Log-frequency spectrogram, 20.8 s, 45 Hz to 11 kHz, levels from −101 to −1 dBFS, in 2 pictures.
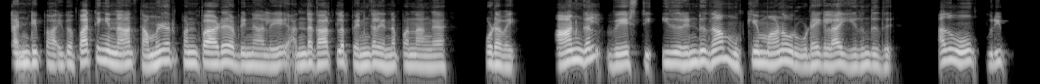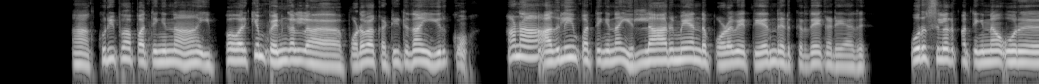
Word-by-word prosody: கண்டிப்பா. 180 -1 0
இப்ப 170 +1 -3
பாத்தீங்கன்னா 195 -4 +3 0.2
தமிழர் 195 +9 +2
பண்பாடு 180 0 +4
அப்படீன்னாலே, 155 -2 -1 0.2
அந்த 165 +2 +1
காலத்துல 180 +2 +1
பெண்கள் 165 +1 +1
என்ன 155 +2 -2
பண்ணாங்க? 150 -2 -2 0.5
புடவை, 165 -5 +1 0.5
ஆண்கள் 220 +4 +4 0.2
வேஷ்டி. 160 -2 -1 0.2
இது 180 0 +1
2 190 +3 +2
தான் 235 +2 +3
முக்கியமான 180 +2 0
ஒரு 175 - -1
உடைகளா 160 +1 0 0.2
இருந்துது. 150 -1 -3 0.5
அதுவும் 200 -1 +1
குறிப் 175 +4 -5 1.1
ஆ - - 0 0.2
குறிப்பா 235 +2 -1
பாத்தீங்கன்னா, 195 0 +1 0.3
இப்ப 210 +10 -4
வரைக்கும் 255 +7 +1
பெண்கள் 210 +2 +3
அ - - +3 0.3
பொடவை 180 +6 +1
கட்டிட்டு 180 +2 -5
தான் 200 -2 +3
இருக்கோம். 185 +2 -6 0.4
ஆனா 275 0 +4 0.2
அதுலயும் 235 +6 +3
பாத்தீங்கன்னா, 205 0 -1
எல்லாருமே 215 +5 +3
அந்த 205 -3 +1
பொடவைய 180 +3 +1
தேர்ந்தெடுக்கறதே 180 -2 -2
கெடையாது. 150 -2 -5 0.5
ஒரு 240 +1 +4
சிலர் 225 -2 0
பாத்தீங்கன்னா, 195 -1 0
ஒரு 190 -1 +3
185 Hz, 135 wpm, -25 LUFS, 165-205 Hz, 1.1 s, பண்பாடு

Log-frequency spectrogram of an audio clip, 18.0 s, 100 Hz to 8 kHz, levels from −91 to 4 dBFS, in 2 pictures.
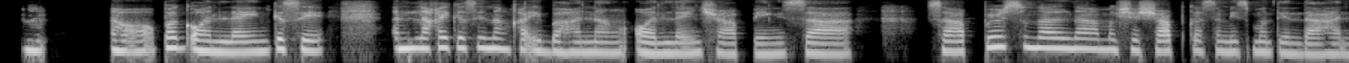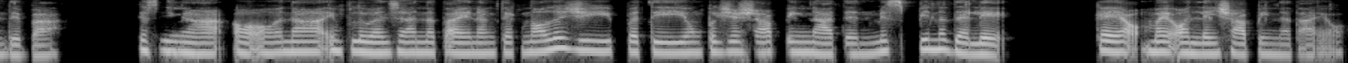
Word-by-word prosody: M 240 -1 +2 0.5
oo, 230 0 +2
'pag 290 -1 +5
online 225 -1 +4
kasi, 245 -3 +4 0.5
ang 275 0 +5
laki 285 +1 +5
kasi 290 0 0
ng 275 -1 +2
kaibahan 225 -2 0
ng 215 -1 -1
online 210 0 +1
shopping 195 0 -1
sa 200 -2 +2 0.5
sa 230 -1 +2
personal 300 -2 +3
na 270 -1 +1
mag-sho-shop 240 -2 +4
ka 240 - -4
sa 230 - -4
mismong 225 0 -3
tindahan 195 -2 -2
'di 180 -2 -6
ba. - - -3 0.5
Kasi 235 -1 -4
nga, 205 -1 0
oo, 205 -1 -1
na-impluwensyahan 225 -1 -2
na 215 - -4
tayo 210 - 0
ng 205 0 -4
technology, 230 +3 -1
pati 215 -2 -3
'yung 215 0 -5
pag-sho-shopping 220 0 -1
natin, 195 0 -4
mas 235 +1 0
pinadali. 220 -7 -1 0.7
Kaya 230 -2 +3
may 225 -1 +1
online 200 -1 -1
shopping 195 -1 0
na 185 - -9
tayo. 215 +2 -9
220 Hz, 145 wpm, -22 LUFS, 210-240 Hz, 0.7 s, pag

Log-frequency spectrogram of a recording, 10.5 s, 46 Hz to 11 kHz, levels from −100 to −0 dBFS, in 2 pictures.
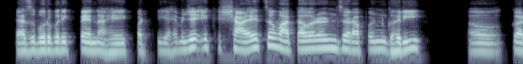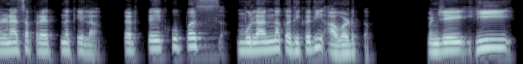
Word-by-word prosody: त्याचबरोबर 155 +2 0
एक 155 0 -2
पेन 150 -3 +6
आहे, 135 -1 -1
एक 135 0 -8
पट्टी 145 - -8
आहे. 140 - -8
म्हणजे 160 +5 +3
एक 185 -2 -7
शाळेचं 180 +7 +4
वातावरण 175 +1 +3
जर 170 -1 +1
आपण 160 +2 -2
घरी 150 +4 +2 0.5
अ, 140 - -9 0.4
करण्याचा 150 +1 0
प्रयत्न 145 -1 -4
केला, 135 -5 -7 0.3
तर 150 - -1 0.2
ते 175 0 0
खूपच 210 +1 -5 0.2
मुलांना 150 +3 0
कधी-कधी 160 +5 -3
आवडतं. 125 0 -3 0.6
म्हणजे 135 +2 +2 0.3
ही 190 +2 +5
155 Hz, 150 wpm, -23 LUFS, 145-175 Hz, 0.6 s, पेन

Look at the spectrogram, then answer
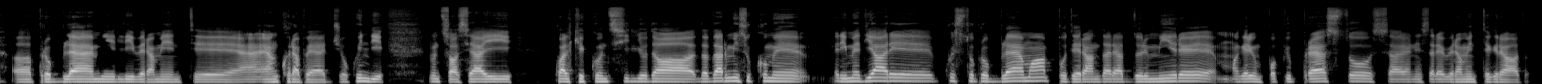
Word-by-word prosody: ehm, 115 0 +1
problemi, 125 +1 +3
lì 120 0 0
veramente 115 -1 -1
è 115 +1 -1
è - - +1
ancora 120 -1 +1
peggio. 110 0 -3
Quindi 130 -1 +1 0.5
non 135 -1 -2
so 120 -3 +1
se 130 - -1
hai 125 0 +3 0.4
qualche 130 -1 +1
consiglio 135 0 -1
da 130 -2 +4
da 135 +1 -1
darmi 150 +2 +3
su 160 +1 -4
come 145 -3 0 0.2
rimediare 150 0 +1
questo 155 -2 -5
problema, 150 +4 +2
poter 130 -3 -1
andare 125 +1 0
a 125 - +1
dormire 135 +2 +1
magari 130 +1 -2
un 125 -2 -3
po' 130 - -6
più 135 -1 -8
presto, 135 +1 -1
sar 120 0 -6
ne 120 0 -9
sarei 120 0 -3
veramente 120 0 -3
grato. 110 -3 -2
130 Hz, 145 wpm, -22 LUFS, 120-140 Hz, 0.5 s, da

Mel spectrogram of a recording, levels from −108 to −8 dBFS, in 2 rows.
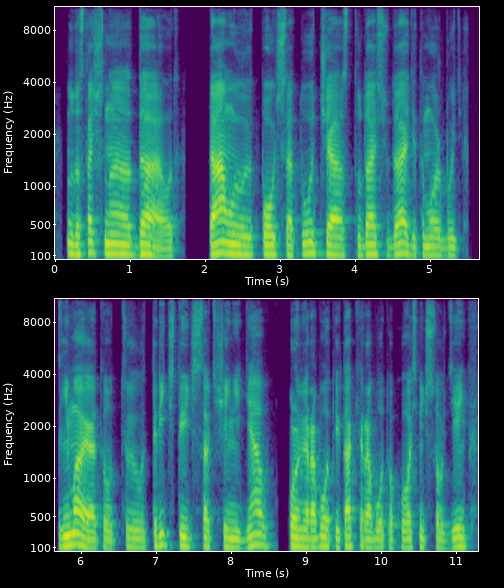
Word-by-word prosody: Ну, 130 - +1
достаточно, 130 0 +1
да. 115 -4 +3
Вот 95 0 -7 0.4
там, 125 -2 +5
вот, 115 0 -8
полчаса, 120 -2 +1
тут 130 +2 -3
час, 115 -3 +2
туда-сюда, 120 +2 0
где-то 110 -1 -8
может 110 -1 -2
быть. 105 -2 -6 0.3
Занимает 120 -4 +4
вот, 105 -3 -7
э, 110 -2 -4
3, 130 +2 -2
4 125 -4 -1
часа 120 0 -3
в - - -5
течение 110 -3 -2
дня, 125 +8 0
вот, 125 0 -9 0.2
кроме 120 -3 +3
работы. 110 +1 +1
И - - -3
так 120 +2 0
я 120 - -2
работаю 105 -1 -2
около 105 - -6
8 105 +1 -3
часов 105 -1 -6
в - - -17
день, 115 +3 -1
115 Hz, 180 wpm, -22 LUFS, 110-125 Hz, 0.4 s, там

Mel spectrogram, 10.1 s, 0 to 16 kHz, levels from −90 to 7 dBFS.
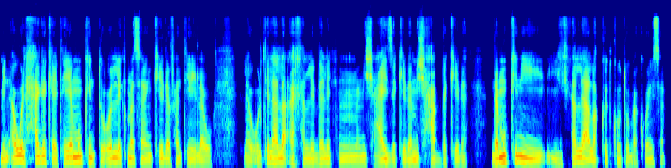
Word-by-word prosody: من 105 - -1
أول 140 +1 +4
حاجة 140 +2 +3
كانت 120 -2 -3
هي 130 +1 +5
ممكن 130 -3 +3
تقول 120 +2 +1
لِك 115 - -2
مثلًا 115 -3 -1
كده 120 -1 -1
فأنتِ 115 +3 -6
لو 100 -3 -1 0.5
لو 95 -1 -4
قُلتِ 100 +4 -4
لها 120 -1 +3
لأ، 120 -1 +2
خلّي 115 0 -4
بالِك 115 +2 -2
أنا 95 -1 -3
م - - -5
مش 95 - -1
عايزة 105 +1 0
كده، 105 +1 -3
مش 100 -1 +1
حابّة 100 -2 -2
كده، 100 -2 -5 0.4
ده 115 +2 +5
ممكن 140 +1 +6
ي 110 -6 +2
يخلّي 120 +3 -1
علاقتكم 100 -3 0
تبقى - - -7
كويسة؟ 115 +3 -6
110 Hz, 195 wpm, -27 LUFS, 100-125 Hz, 0.5 s, ممكن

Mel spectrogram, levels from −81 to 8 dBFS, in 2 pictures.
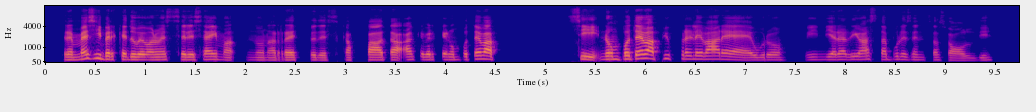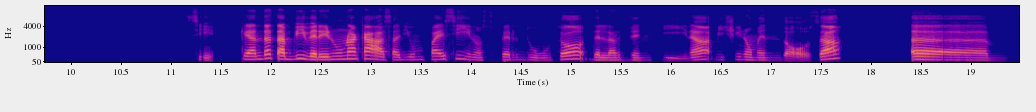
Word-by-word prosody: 3 175 0 0
mesi 260 +10 +4
perché 205 -5 +3
dovevano 175 -1 +2
essere 180 -1 -1
6 190 +2 0
ma 165 -4 -8
non 160 -1 -12
ha 155 - -7
retto 160 +1 -3
ed 160 - -6
è - - -4
scappata, 165 +1 -2
anche 180 0 -5
perché 180 +1 -3
non 180 -1 -7
poteva 210 +4 +4 0.7
sì, 195 -4 -1
non 205 +1 +1
poteva 245 +5 +8
più 245 +1 -11
prelevare 210 -6 0
euro, 160 +1 -8
quindi 180 +2 -16
era 185 0 -2
rimasta 190 0 -6
pure 190 0 -12
senza 170 -2 -15
soldi. 145 0 -13 1.8
Sì, - - -17 0.2
che 200 - -5
è - - +6
andata 220 +4 +3
a - - +8
vivere 205 -4 +2
in 180 - 0
una 230 +3 +3
casa 185 -7 +2
di 175 +2 -20
un 180 +1 -18
paesino 200 -3 -7
sperduto 170 +5 -6
dell'Argentina, 155 0 -7
vicino 175 0 -15
Mendoza, 155 - -1 0.7
uhm, 160 -6 0
180 Hz, 140 wpm, -23 LUFS, 160-200 Hz, 1.8 s, poteva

